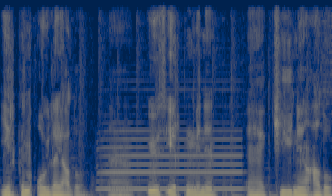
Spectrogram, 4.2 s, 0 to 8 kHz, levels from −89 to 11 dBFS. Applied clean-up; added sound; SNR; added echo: none; Wind instrument, woodwind instrument; 13 dB; none.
